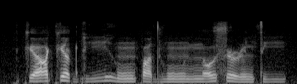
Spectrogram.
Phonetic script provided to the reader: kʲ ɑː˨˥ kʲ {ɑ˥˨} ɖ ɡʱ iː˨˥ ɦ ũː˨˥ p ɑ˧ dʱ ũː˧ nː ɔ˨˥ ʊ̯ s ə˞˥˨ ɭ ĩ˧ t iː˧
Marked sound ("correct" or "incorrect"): correct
